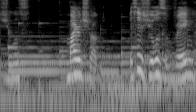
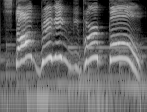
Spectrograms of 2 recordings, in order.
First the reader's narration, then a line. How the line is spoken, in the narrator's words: they shouted again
